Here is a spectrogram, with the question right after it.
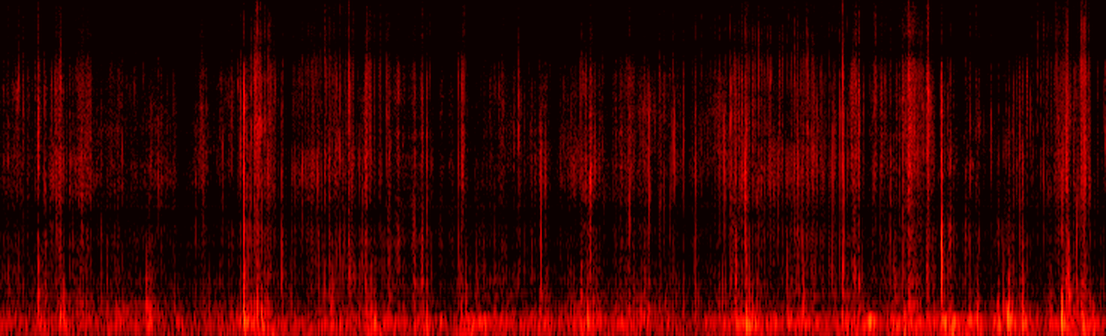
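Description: A small clear plastic gel-bead cold pack with printed icons, filled with teal gel beads, rests on an open palm and is squeezed and pressed so the beads shift. The plastic gives a steady, bright crinkling and crackling over soft low rumbling, with a few sharper crunchy pops standing out.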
